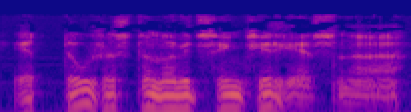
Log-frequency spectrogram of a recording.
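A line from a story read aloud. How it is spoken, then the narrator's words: Hissed through teeth. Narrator (Russian): процедил сквозь зубы Варенуха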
